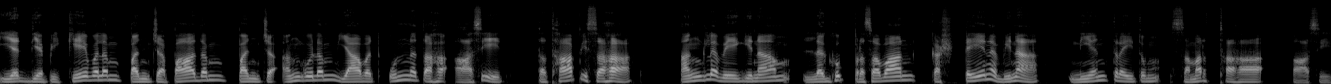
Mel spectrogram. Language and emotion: Sanskrit, neutral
